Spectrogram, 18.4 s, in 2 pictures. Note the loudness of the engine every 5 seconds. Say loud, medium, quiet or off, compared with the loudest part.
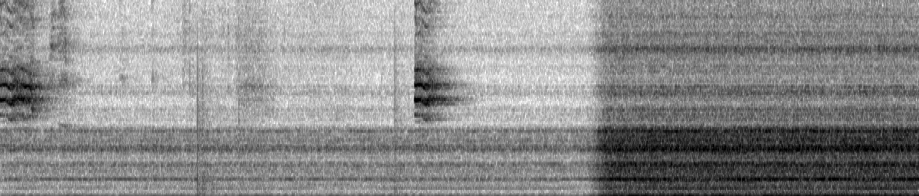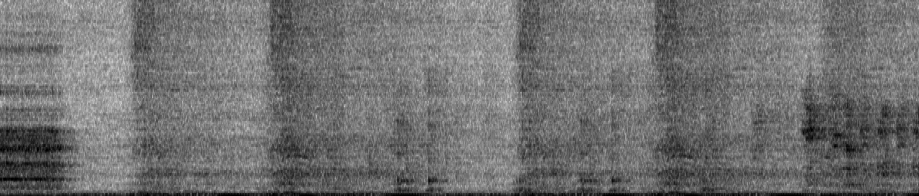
quiet, loud, loud, loud.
